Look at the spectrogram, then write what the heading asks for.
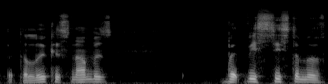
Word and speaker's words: Lucas: Fibonacci sometimes it's the Lucas numbers which I believe a properly pronounced luca numbers but the lucas numbers but this system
